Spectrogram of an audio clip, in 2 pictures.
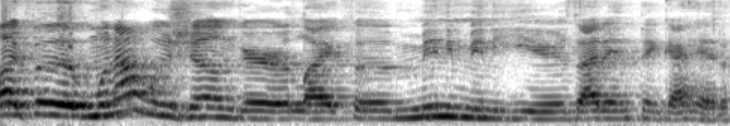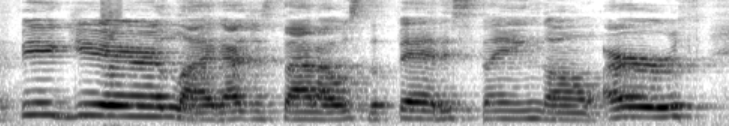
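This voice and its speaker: Audible room echo surrounds a woman speaking fairly quickly with an American accent. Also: ordinary pitch variation. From Charlotte, North Carolina. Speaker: guest, host's cousin. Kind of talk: casual chat. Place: home room.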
